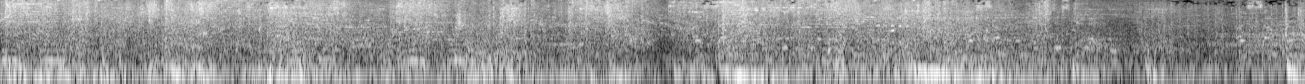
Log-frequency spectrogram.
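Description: Video game spells and blows crash and whoosh in a fast, busy fight.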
